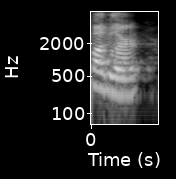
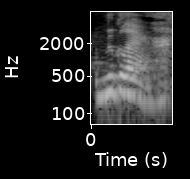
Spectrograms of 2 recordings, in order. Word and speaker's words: Mugler: school like butchered that so not we're not muggler but mugir yeah yeah possibly I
